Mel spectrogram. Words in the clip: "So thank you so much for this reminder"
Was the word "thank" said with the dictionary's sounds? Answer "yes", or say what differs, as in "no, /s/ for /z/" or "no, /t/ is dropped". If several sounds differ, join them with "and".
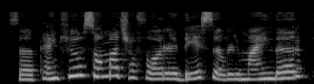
no, /t/ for /θ/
